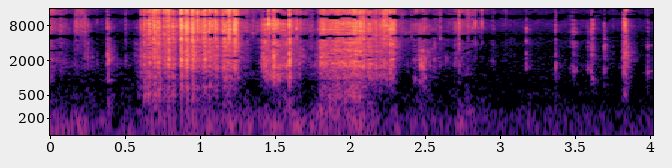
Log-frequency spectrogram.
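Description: A solid, pale, dry laundry soap bar held in the hand is scraped and shaved with a metal blade into fine crumbs and flakes. Bright, crisp scraping strokes come in a few loud, drawn-out bursts, then taper into quieter, scattered scratches and crumbling ticks.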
